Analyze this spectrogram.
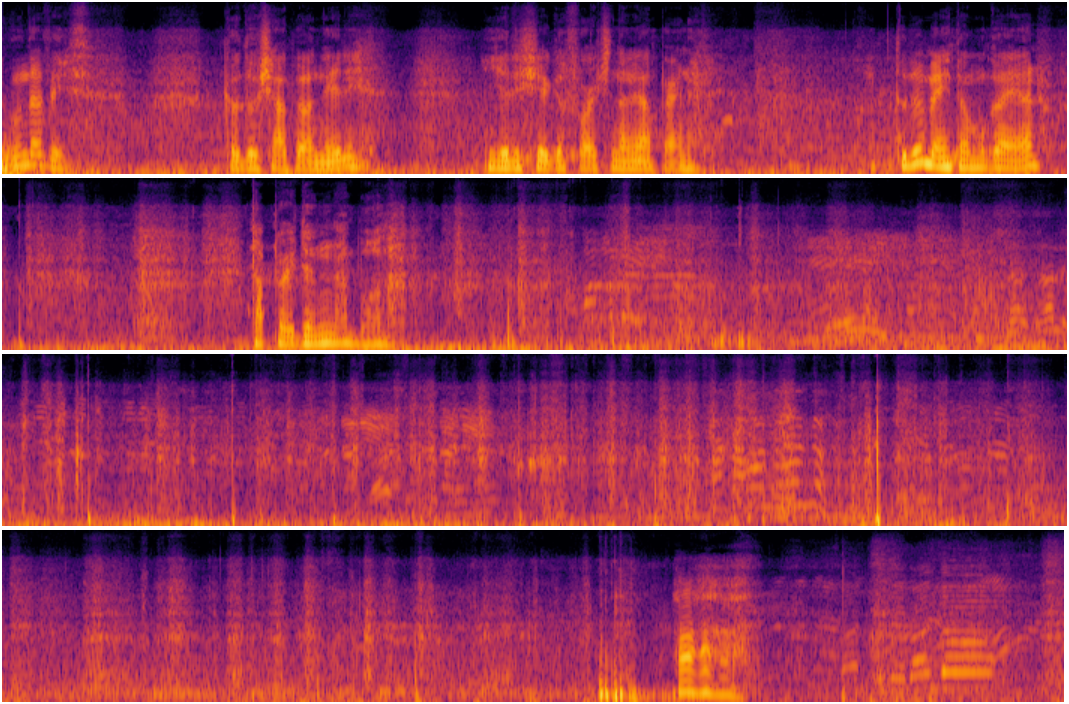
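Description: A man close by talks loudly.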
